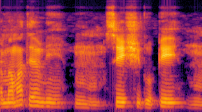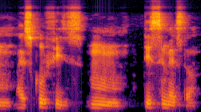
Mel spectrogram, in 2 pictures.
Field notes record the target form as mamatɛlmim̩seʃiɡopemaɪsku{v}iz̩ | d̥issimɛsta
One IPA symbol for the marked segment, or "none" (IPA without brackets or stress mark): f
